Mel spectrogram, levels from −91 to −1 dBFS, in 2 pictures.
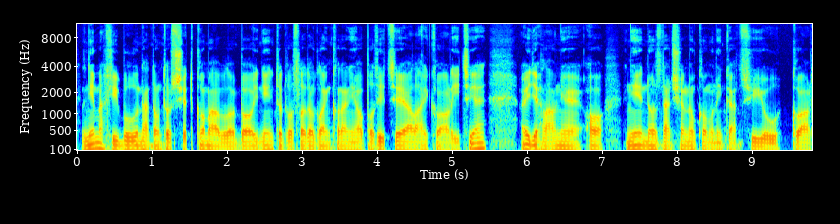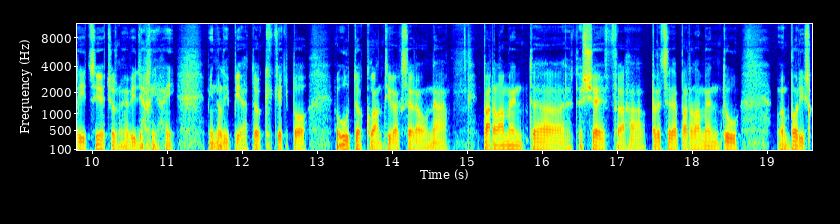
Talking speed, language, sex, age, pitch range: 120 wpm, Slovak, male, 40-59, 75-85 Hz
